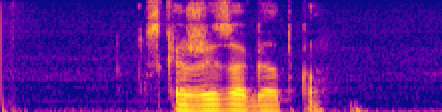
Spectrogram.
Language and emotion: Russian, neutral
